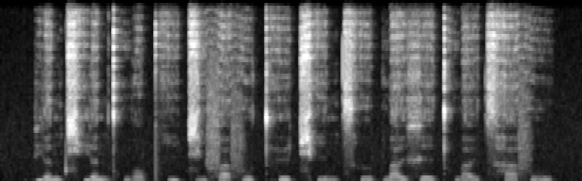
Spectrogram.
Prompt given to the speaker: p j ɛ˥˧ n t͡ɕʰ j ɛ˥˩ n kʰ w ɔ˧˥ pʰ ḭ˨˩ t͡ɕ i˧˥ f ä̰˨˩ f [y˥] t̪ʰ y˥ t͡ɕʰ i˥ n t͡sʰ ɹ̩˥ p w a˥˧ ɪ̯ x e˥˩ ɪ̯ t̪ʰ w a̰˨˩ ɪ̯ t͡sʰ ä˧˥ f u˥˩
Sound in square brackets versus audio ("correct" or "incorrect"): incorrect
